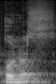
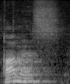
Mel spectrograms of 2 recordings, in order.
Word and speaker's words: Qunus: Ibn Ishaq explained that the clan of Qunus, or sometimes pronounced Qanas, the son of Ma'ad, died out.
